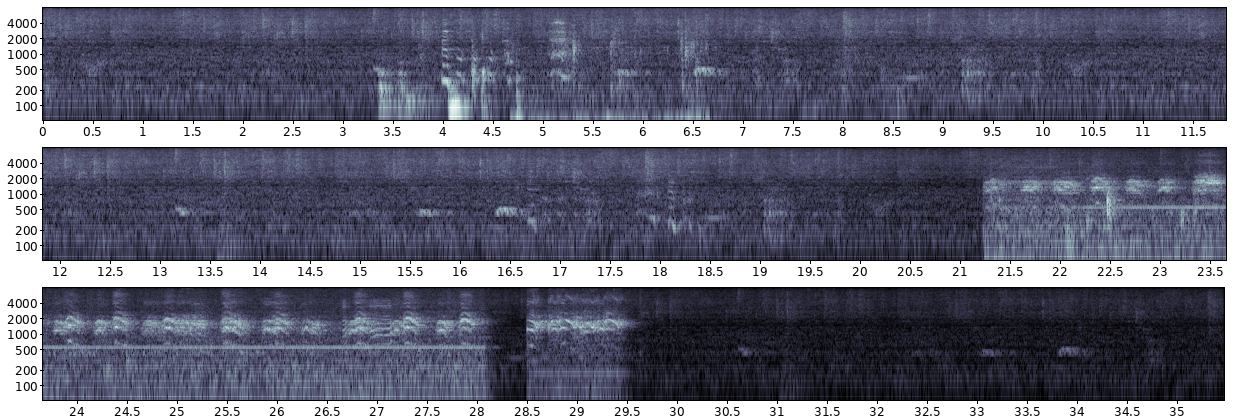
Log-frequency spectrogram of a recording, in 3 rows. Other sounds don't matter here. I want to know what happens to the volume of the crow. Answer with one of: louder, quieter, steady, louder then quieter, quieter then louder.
steady.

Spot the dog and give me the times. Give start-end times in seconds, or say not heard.
not heard.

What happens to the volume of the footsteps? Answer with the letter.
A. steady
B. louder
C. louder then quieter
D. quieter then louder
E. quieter
E.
